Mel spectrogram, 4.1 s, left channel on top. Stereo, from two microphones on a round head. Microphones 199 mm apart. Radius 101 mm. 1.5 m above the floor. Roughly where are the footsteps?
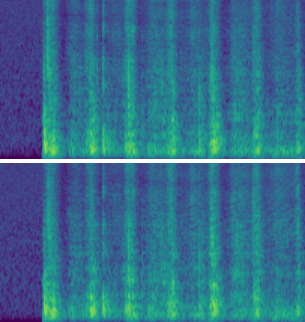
Left.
